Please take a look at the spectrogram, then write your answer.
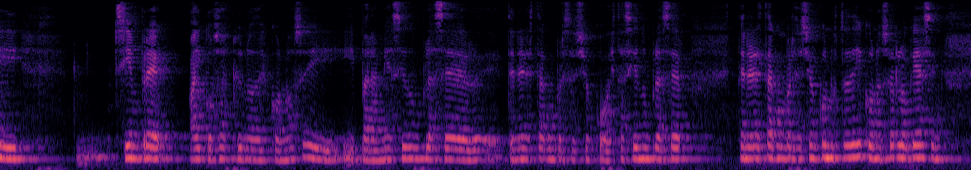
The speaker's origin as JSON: {"language": "Spanish", "town": "Madrid", "region": "Community of Madrid", "country": "Spain", "said": "Yo vengo de Madrid."}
